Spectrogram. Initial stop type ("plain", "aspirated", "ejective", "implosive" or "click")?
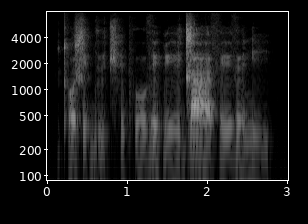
ejective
